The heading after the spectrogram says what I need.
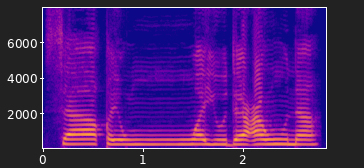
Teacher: کلمت ویدعون، واو حروف الادغام بغنہ میں سے ہے، اور ادغام کا معنی ہے حرف کو حرف میں داخل کرنا، تو ہم یہ تنوین کو واو میں ملا کے غنہ اور تشدید کے ساتھ یہ حکم کو ادا کریں گے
